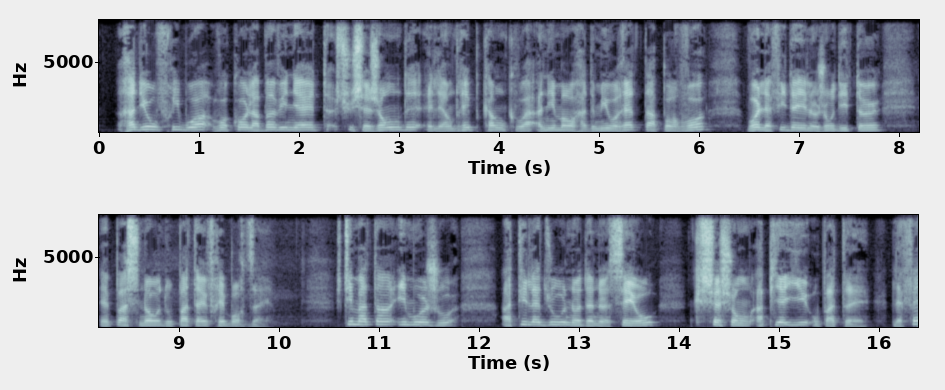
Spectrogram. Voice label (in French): Patois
